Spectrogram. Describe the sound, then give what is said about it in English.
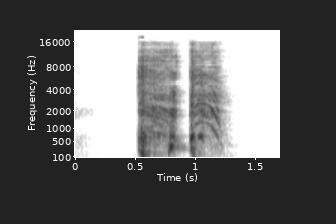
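Two sharp coughs come in quick succession, loud and alone against silence. “And a cough, right?”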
